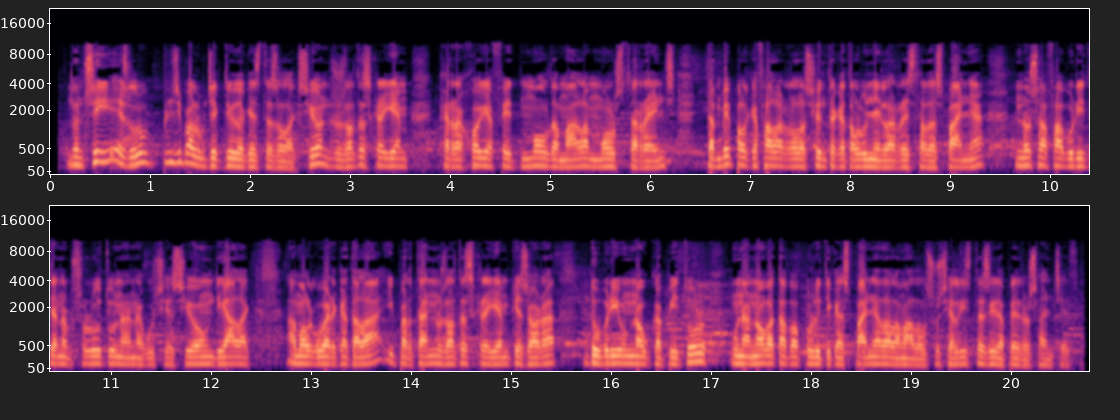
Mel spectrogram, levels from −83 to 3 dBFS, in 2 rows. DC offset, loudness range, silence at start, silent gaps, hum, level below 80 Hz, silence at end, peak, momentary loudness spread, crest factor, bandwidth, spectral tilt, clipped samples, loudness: under 0.1%; 2 LU; 0.15 s; none; none; -54 dBFS; 0.05 s; 0 dBFS; 6 LU; 16 dB; 11 kHz; -4.5 dB/octave; 0.2%; -15 LUFS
